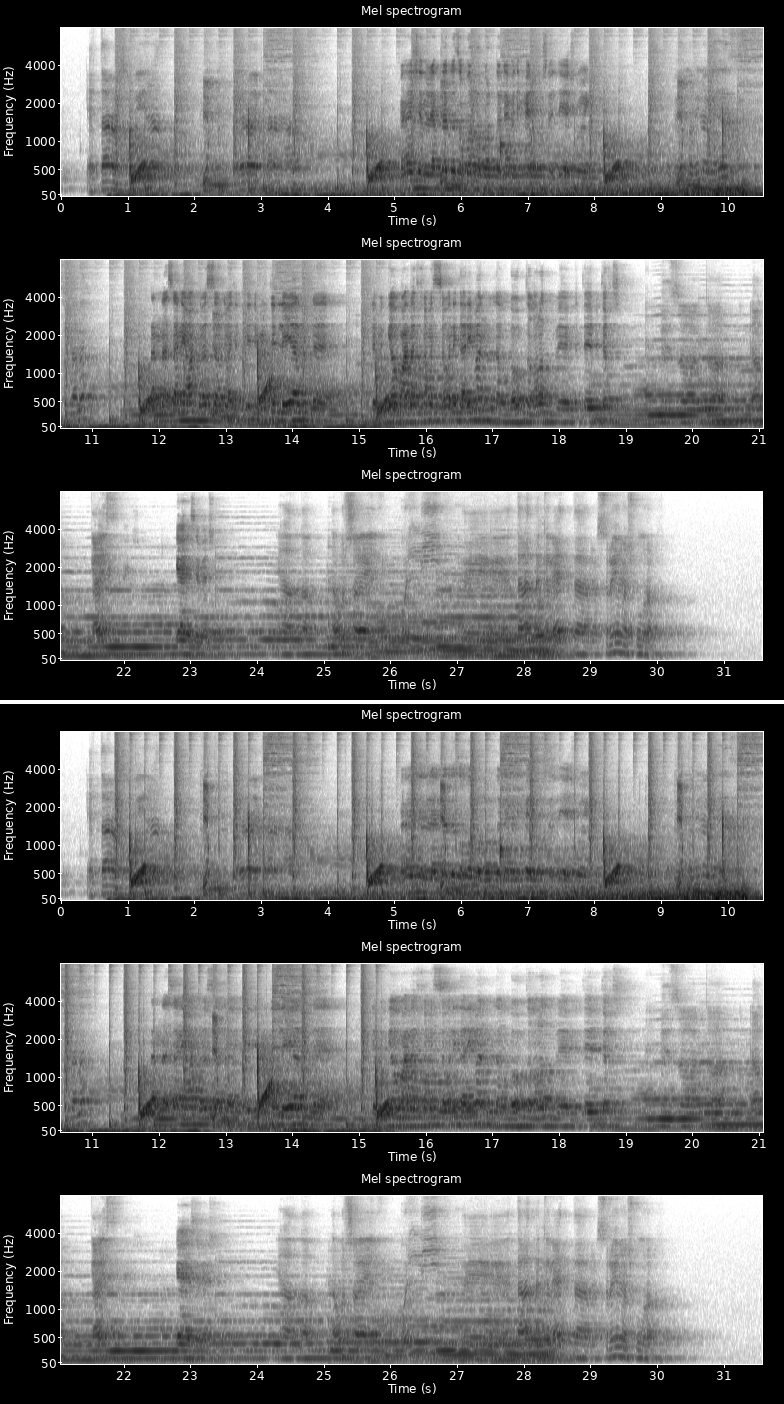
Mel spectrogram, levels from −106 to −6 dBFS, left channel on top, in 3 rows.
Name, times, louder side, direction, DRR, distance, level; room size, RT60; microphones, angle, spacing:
voice 1, 0.4-1.6 2.0-3.7 9.1-11.0 19.5-20.6 20.9-21.2 21.5-21.9 24.3-30.0, left 2 dB, 10° left, 3 dB, 0.6 m, -36 dB
sound 1, 0.7-15.5, right 3 dB, 90° right, 0.7 m, -27 dB
sound 2, 1.3-10.4, right 4 dB, 45° right, 0.3 m, -26 dB
voice 2, 5.1-8.0 11.9-14.6 15.1-18.9 21.6-21.7 22.8-23.3, left 1 dB, 55° left, 3 dB, 1.4 m, -28 dB
sound 3, 11.4-28.4, equal, 75° left, 2.4 m, -32 dB
13.5 x 5.6 x 5.6 m, 1.5 s
head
